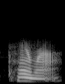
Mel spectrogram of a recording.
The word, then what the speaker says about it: Tamora: T-A-M-O-R-A. But it's not pronounced Tamora, it's pronounced Tamara.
